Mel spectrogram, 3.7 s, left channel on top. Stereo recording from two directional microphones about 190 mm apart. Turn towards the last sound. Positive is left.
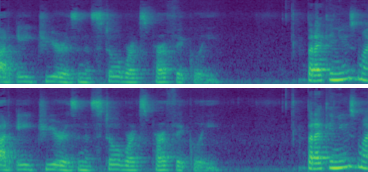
turn(degrees=-30)  # may be behind; listen again after turning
